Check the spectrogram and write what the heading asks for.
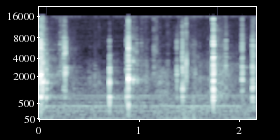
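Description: A utensil scraping and knocking whipped topping out of a measuring cup into a glass mixing bowl, giving a few light clicks spread across the moment.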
